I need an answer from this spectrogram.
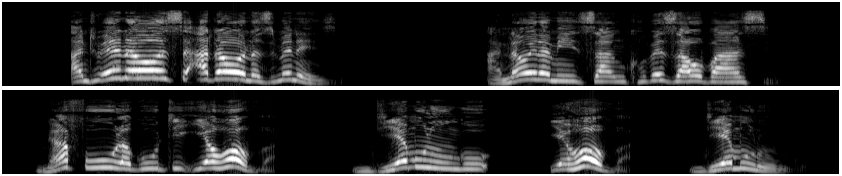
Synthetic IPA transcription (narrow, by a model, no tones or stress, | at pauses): antʰuɛnaɔnsɛʔataɔnazimɛnɛzi | a̰nawɛɾamit͡saŋkʰɔpɛzawɔpaːnsi̥ | nafuulak̬utijɛɦɔva̰ | ndijɛmuluŋɡu | jɛɦɔva̰ | ndijɛmuluːŋɡu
